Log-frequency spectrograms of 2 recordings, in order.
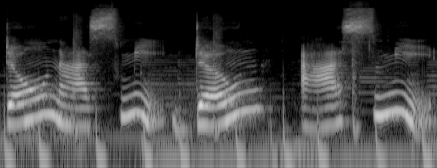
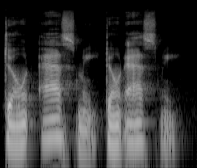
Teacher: When you say don't ask me, don't drop the K completely. We need to make the position of the K, but we don't release the sound. We don't say k, but we need to make the position.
